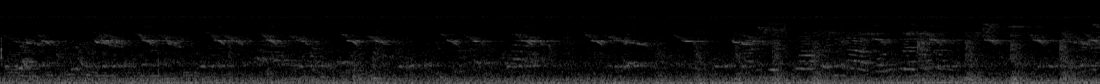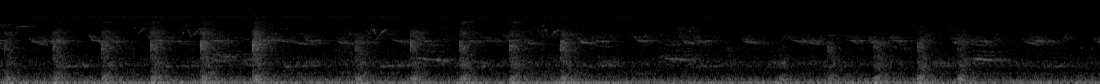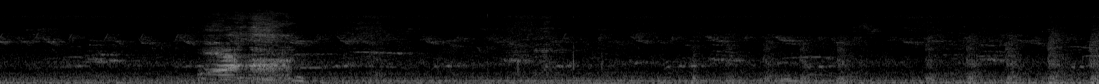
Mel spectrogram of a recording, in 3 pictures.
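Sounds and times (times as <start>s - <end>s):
birds chirping: 0.0s - 32.9s.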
